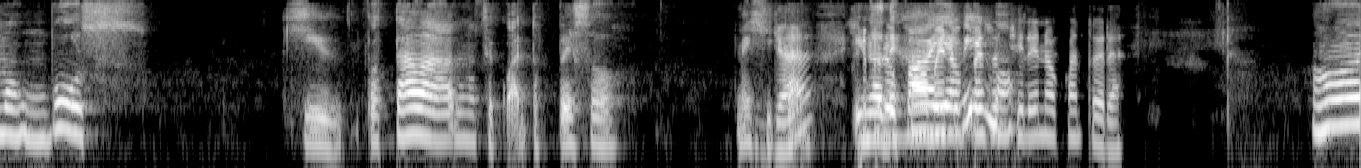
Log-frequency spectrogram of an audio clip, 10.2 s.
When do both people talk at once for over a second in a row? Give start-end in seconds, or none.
5.7-7.6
